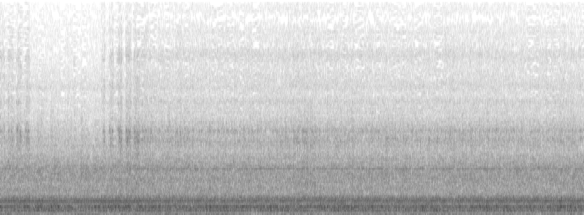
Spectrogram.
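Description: A cutting tool scrapes and whirs against turning metal.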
